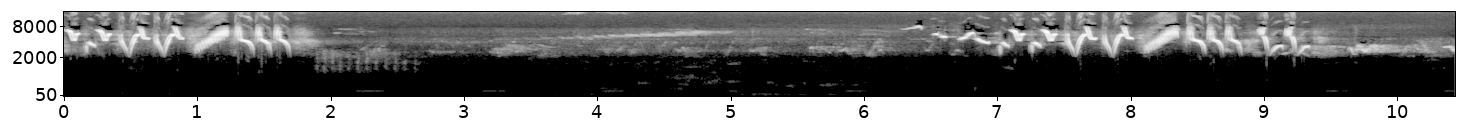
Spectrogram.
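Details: Indigo bunting (Passerina cyanea), song.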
